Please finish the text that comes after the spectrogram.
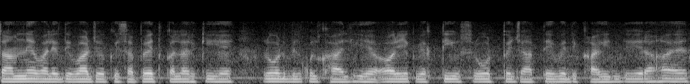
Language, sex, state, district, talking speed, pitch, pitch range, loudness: Hindi, male, Haryana, Rohtak, 210 wpm, 125 Hz, 125-130 Hz, -17 LUFS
